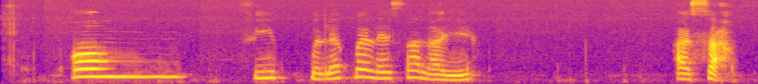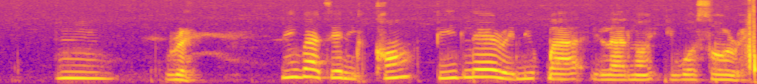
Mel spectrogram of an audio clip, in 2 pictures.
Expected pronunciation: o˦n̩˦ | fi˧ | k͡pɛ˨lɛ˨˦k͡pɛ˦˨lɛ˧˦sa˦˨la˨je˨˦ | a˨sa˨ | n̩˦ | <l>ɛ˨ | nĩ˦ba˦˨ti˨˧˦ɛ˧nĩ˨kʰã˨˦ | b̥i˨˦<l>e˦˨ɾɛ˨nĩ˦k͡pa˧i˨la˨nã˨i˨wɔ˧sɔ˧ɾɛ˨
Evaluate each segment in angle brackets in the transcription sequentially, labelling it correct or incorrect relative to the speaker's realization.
incorrect: ɾ, correct

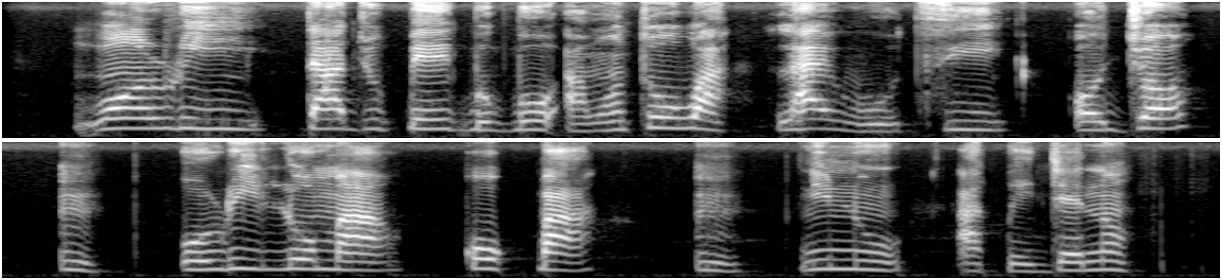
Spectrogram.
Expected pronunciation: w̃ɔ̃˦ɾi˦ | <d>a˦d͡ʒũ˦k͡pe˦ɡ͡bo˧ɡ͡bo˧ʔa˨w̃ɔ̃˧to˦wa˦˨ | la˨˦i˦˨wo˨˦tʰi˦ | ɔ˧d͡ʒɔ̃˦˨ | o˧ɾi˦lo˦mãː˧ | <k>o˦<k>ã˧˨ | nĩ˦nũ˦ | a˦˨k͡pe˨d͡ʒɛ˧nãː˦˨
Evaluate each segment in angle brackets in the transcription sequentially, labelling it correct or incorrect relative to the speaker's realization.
correct, correct, incorrect: k͡p

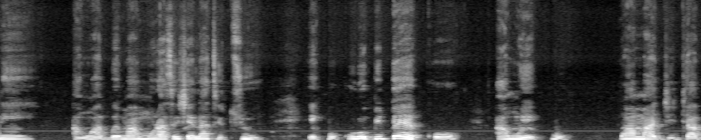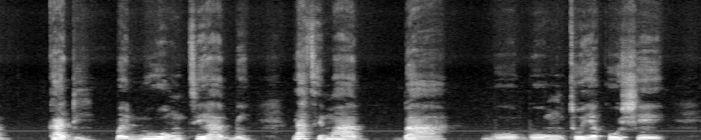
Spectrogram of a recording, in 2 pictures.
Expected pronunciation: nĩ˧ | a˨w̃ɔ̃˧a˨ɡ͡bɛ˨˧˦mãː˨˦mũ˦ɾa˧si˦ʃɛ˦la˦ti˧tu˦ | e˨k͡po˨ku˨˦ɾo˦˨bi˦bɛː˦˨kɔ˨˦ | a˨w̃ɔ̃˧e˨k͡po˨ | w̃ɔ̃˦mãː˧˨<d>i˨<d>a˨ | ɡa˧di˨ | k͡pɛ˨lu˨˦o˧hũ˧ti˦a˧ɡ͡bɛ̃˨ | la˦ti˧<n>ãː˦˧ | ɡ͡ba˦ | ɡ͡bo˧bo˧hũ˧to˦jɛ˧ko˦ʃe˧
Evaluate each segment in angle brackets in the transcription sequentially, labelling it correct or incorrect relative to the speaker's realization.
incorrect: d͡ʒ, incorrect: d͡ʒ, incorrect: m

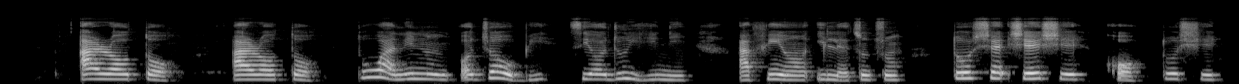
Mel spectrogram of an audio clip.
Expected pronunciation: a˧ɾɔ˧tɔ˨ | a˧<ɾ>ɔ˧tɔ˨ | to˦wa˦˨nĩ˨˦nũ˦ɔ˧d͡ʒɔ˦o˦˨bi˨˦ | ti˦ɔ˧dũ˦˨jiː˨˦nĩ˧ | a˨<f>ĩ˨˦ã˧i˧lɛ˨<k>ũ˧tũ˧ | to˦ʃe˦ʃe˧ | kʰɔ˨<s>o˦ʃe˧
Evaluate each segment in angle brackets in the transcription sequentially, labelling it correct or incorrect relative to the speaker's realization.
correct, correct, incorrect: t, incorrect: t

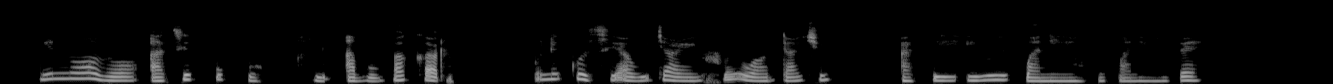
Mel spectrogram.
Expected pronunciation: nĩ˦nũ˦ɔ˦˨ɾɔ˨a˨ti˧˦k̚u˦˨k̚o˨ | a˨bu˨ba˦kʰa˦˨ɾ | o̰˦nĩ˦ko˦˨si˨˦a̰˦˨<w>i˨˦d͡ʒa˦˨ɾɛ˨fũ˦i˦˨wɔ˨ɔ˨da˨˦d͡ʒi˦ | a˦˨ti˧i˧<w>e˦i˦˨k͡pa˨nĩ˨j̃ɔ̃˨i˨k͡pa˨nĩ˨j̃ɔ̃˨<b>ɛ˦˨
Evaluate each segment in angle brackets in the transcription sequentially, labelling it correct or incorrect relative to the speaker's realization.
correct, correct, correct

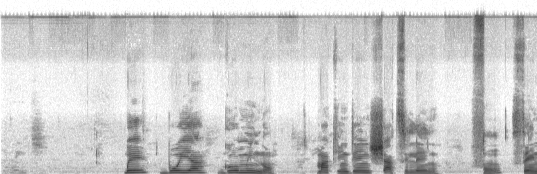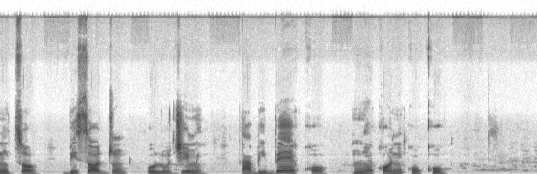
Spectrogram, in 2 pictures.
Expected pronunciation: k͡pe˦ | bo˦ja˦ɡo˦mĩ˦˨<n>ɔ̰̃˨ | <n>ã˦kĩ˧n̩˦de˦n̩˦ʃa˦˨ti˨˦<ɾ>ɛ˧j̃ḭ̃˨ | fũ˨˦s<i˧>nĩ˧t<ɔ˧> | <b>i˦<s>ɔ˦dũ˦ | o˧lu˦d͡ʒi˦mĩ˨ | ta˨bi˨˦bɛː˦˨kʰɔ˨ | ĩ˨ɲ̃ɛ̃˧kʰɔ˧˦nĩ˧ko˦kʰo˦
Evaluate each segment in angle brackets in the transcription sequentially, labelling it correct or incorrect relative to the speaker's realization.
correct, incorrect: m, incorrect: l, incorrect: ɛ˧, correct, correct, correct

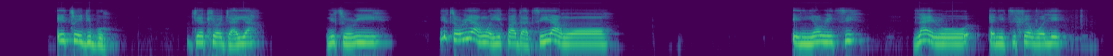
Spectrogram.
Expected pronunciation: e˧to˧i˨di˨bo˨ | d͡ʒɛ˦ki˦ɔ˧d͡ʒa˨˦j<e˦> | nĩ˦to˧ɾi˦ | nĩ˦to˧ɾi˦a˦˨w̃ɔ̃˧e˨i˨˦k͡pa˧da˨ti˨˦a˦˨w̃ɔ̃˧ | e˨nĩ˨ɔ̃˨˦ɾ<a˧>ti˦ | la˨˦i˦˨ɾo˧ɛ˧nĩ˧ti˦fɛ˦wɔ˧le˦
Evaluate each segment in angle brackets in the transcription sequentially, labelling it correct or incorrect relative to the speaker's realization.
incorrect: a˦, incorrect: e˧

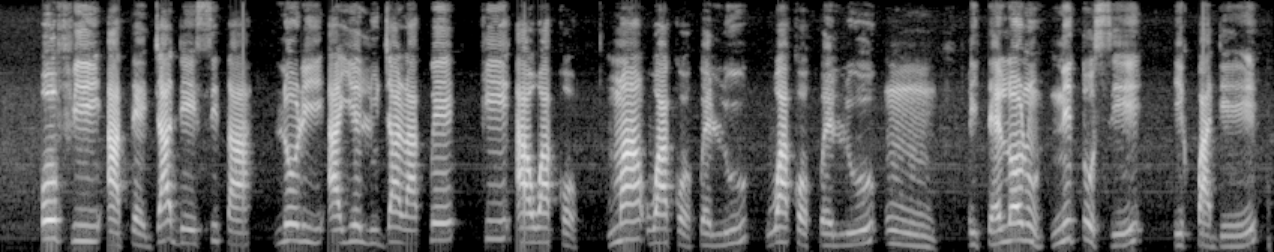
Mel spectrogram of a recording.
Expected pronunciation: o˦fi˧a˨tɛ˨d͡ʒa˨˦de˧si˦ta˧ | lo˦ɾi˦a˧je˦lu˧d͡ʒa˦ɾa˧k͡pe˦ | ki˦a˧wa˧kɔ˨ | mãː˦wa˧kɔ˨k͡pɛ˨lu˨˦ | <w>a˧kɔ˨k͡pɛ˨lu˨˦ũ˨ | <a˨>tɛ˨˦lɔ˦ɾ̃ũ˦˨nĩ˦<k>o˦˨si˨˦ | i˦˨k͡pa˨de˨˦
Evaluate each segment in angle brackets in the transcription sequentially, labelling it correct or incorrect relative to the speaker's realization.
correct, incorrect: i˨, incorrect: t

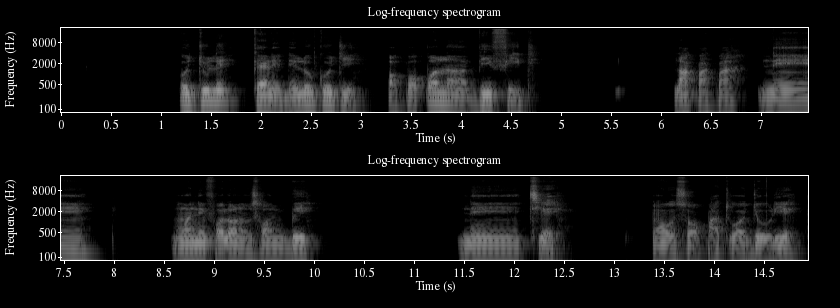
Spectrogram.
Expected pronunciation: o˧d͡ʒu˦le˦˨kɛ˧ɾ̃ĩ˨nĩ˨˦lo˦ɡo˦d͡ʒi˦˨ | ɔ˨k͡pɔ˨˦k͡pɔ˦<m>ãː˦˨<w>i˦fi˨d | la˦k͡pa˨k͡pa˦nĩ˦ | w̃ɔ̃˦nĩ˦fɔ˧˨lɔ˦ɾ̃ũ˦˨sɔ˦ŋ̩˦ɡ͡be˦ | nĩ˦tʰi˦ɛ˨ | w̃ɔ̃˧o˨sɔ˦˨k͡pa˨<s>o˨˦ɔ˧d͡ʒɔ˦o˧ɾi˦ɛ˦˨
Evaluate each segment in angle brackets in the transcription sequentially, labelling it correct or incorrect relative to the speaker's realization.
incorrect: n, incorrect: b, incorrect: t

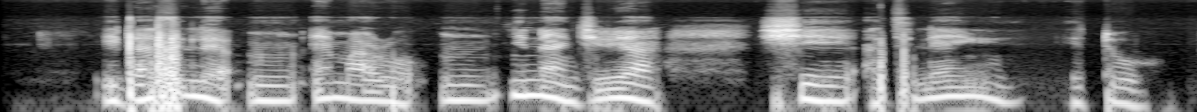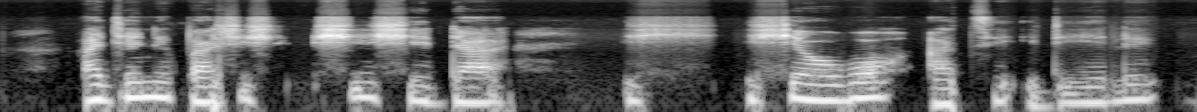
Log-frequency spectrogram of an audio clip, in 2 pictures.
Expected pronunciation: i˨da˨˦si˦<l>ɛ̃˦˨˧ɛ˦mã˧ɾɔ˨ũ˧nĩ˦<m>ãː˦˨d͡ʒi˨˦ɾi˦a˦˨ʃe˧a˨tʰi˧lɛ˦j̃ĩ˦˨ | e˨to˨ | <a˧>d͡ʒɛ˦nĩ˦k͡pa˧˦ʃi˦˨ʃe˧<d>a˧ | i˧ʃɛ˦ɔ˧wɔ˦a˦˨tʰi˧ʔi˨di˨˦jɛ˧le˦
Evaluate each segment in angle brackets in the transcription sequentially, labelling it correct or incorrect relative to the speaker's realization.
correct, incorrect: n, correct, correct

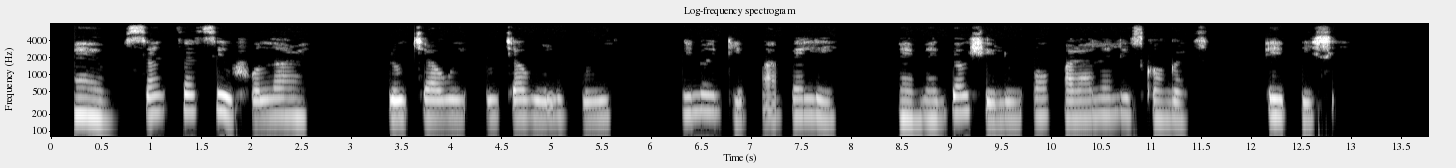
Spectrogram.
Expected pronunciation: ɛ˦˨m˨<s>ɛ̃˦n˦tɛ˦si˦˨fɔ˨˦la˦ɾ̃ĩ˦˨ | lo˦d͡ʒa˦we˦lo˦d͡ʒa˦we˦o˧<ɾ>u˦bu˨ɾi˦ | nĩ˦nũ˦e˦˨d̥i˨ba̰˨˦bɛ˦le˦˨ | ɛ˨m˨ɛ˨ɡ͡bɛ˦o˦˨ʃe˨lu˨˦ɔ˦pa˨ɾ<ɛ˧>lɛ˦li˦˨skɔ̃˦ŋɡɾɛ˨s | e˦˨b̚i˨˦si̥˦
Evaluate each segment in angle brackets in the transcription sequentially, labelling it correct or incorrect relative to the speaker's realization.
correct, incorrect: l, incorrect: a˧

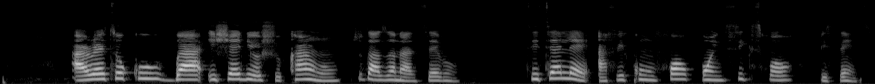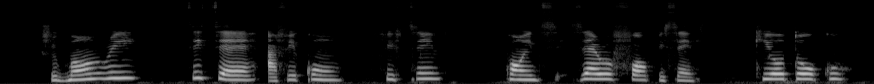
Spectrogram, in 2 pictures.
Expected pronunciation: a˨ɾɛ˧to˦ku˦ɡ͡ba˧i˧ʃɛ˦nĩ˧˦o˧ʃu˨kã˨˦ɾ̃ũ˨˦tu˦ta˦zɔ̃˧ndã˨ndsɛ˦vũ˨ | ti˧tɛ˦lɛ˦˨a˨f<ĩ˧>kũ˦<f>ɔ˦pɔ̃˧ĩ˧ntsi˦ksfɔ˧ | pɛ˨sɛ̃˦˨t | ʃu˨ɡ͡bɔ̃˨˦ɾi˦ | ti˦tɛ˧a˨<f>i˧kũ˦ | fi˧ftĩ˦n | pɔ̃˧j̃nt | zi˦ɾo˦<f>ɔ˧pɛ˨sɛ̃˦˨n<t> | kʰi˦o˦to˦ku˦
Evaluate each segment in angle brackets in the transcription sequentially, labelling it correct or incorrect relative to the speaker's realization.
incorrect: i˧, correct, correct, correct, correct

